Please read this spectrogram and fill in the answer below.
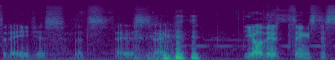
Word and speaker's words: Aegis: Aegis, there it is. It's Aegis. Aegis. Aegis, yeah. That sounds like an old woman. To be honest. Oh god. Yeah, Aegis. You got to pronounce it Aegis.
